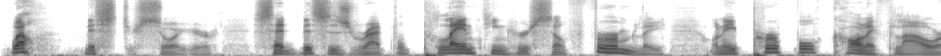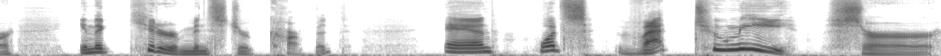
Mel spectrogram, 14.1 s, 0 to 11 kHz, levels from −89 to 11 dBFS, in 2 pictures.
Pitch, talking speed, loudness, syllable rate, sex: 125 Hz, 100 wpm, -25 LUFS, 3.4 syllables/s, male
